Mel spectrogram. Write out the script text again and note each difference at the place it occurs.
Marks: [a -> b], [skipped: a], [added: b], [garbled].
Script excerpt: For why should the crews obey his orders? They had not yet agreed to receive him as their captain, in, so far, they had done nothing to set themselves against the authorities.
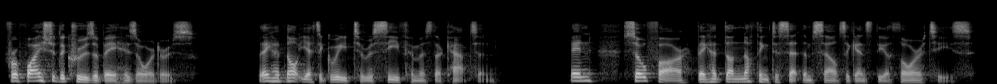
For why should the crews obey his orders? They had not yet agreed to receive him as their captain, in, so far, they had done nothing to set themselves against the authorities.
